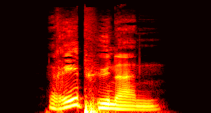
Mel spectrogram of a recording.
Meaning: dative plural of Rebhuhn
- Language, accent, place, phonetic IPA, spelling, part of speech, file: German, Germany, Berlin, [ˈʁeːpˌhyːnɐn], Rebhühnern, noun, De-Rebhühnern.ogg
